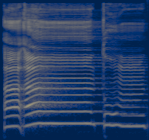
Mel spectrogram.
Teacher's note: Di sini menghadapi ta. Maka mim sukun dibaca izhar atau jelas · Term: izhar syafawi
